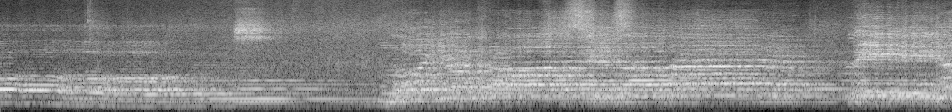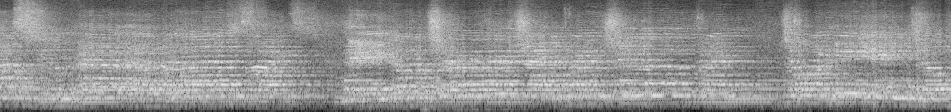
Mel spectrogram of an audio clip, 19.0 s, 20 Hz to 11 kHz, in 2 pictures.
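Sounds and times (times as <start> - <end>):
group singing a hymn: 0.0 - 19.0.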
